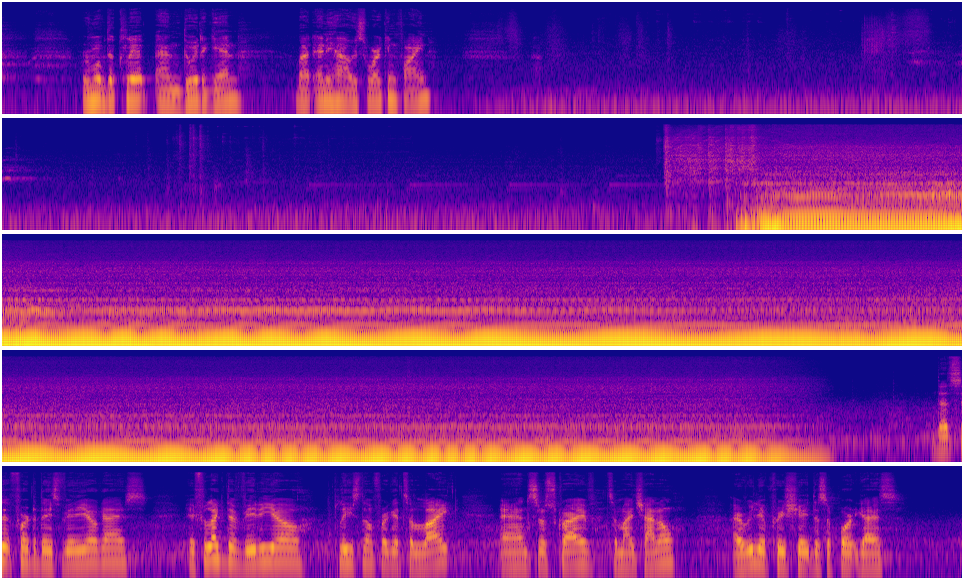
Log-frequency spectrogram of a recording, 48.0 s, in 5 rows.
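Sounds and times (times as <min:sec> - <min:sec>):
starter motor cranking: 0:16.2 - 0:18.3
car engine revving and idling: 0:16.3 - 0:37.2.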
